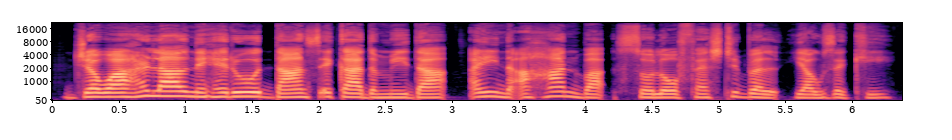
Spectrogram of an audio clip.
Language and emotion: Manipuri, neutral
